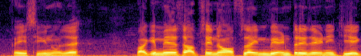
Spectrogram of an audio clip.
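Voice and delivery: ordinary delivery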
